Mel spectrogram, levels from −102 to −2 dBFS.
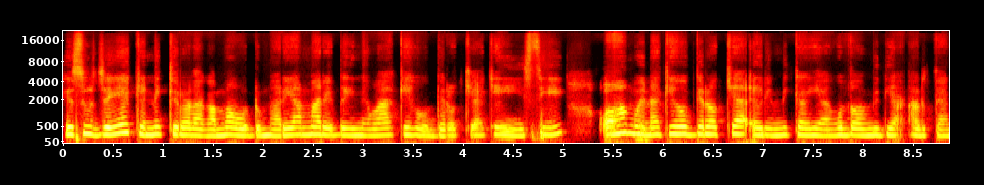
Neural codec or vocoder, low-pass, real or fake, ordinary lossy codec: codec, 44.1 kHz, 2.6 kbps, DAC; none; fake; none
